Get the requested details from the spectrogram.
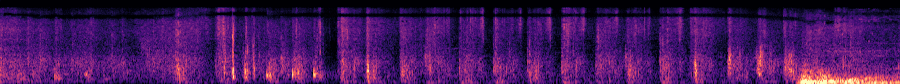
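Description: Footsteps crunch over dry grass and dirt.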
